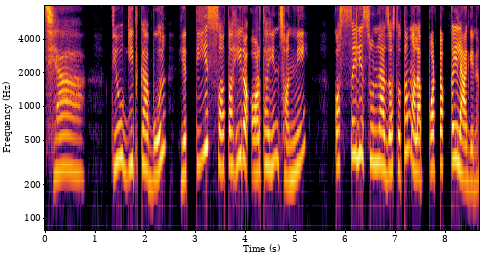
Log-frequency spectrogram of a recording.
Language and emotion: Nepali, disgusted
